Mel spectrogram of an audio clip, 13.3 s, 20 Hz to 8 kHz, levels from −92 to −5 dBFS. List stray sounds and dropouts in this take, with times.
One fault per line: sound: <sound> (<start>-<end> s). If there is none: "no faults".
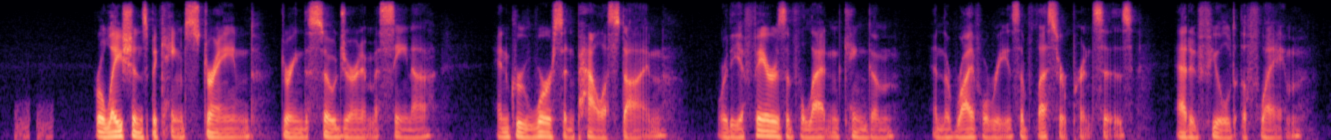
sound: laugh (0.1-0.5 s)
